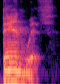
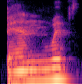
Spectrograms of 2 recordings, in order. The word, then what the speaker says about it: bandwidth: And then we get even 2-syllable words like depends, windshield, windmill, handsome, Lindsay, the name Lindsay, and bandwidth, bandwidth. No D in those words.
